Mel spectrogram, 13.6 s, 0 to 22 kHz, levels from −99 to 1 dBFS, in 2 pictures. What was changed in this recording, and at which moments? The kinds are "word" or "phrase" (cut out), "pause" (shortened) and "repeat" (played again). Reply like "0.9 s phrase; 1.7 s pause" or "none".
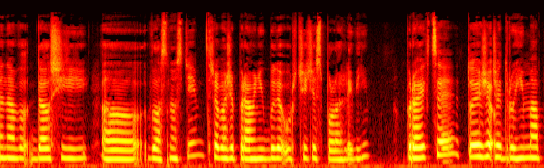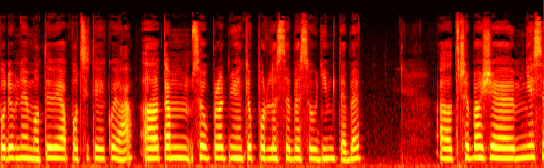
1.2 s pause; 4.9 s pause; 6.2 s word; 8.5 s pause; 9.9 s word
